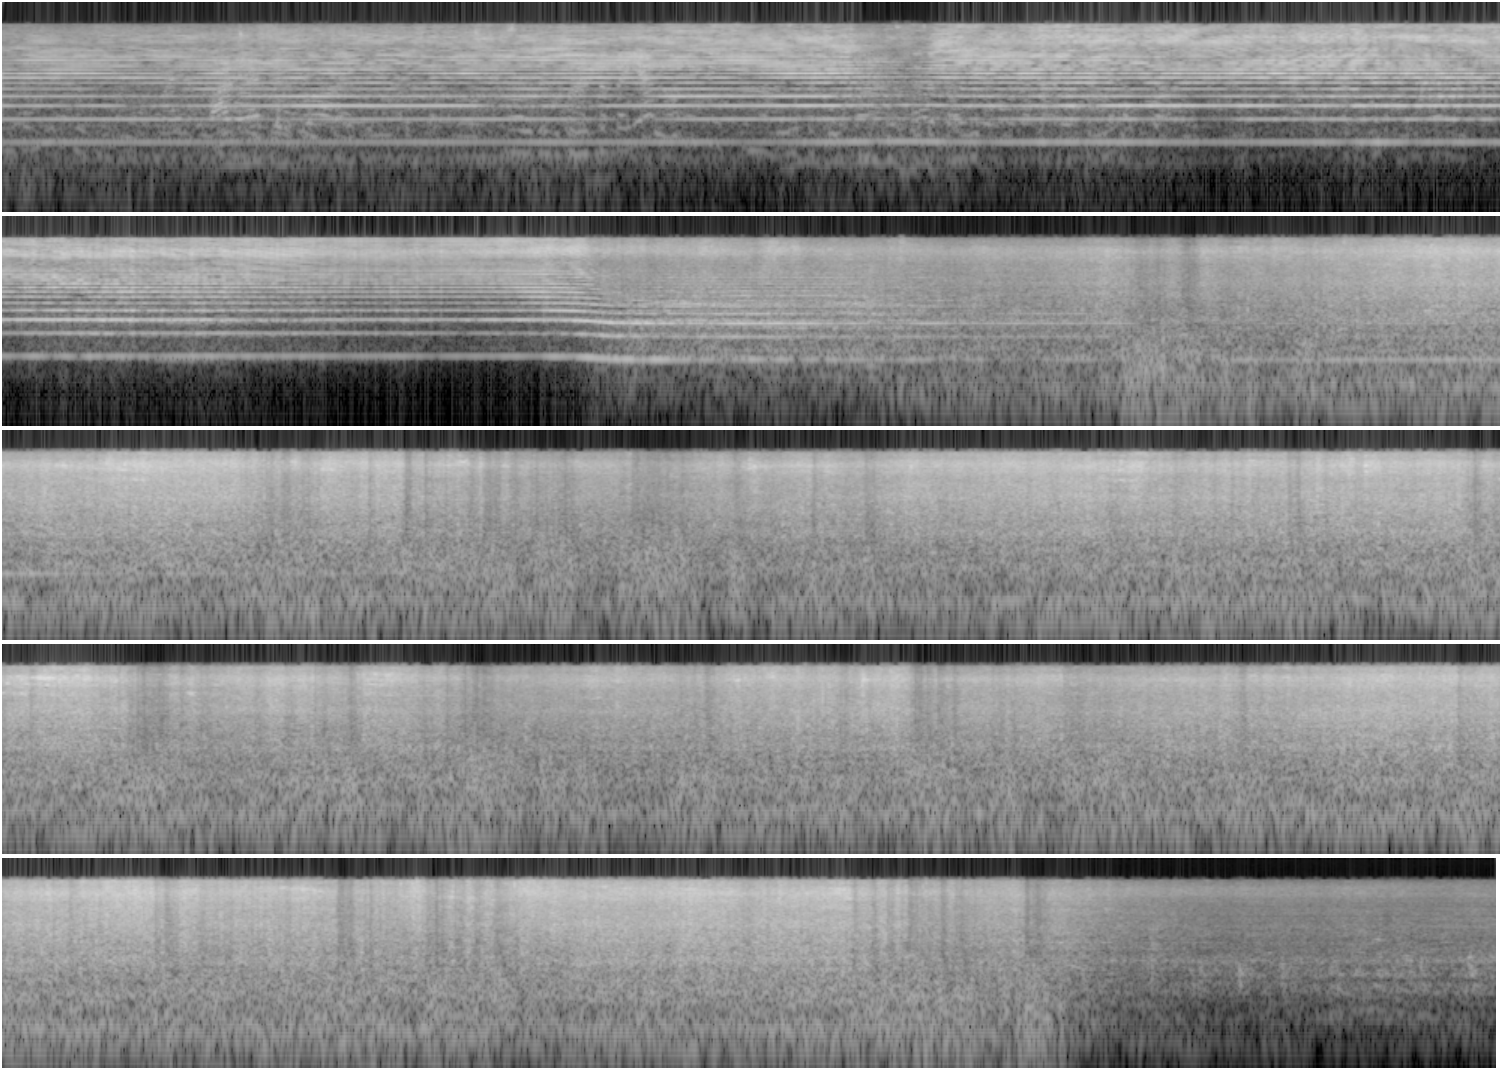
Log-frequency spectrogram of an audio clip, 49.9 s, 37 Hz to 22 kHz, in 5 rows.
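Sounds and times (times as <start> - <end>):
train rushing past: 0.0 - 12.2, 13.2 - 49.9
wind buffeting microphone: 14.4 - 48.3.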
